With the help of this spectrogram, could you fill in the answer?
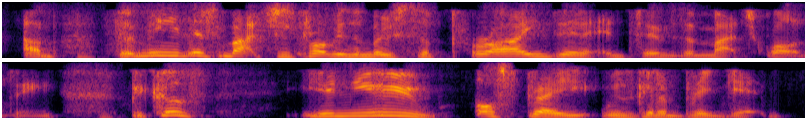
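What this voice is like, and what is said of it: Husky strained voice. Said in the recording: “as you can probably tell from my voice is a bit husky ... because, of course, I sung Judas at the top of my voice”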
